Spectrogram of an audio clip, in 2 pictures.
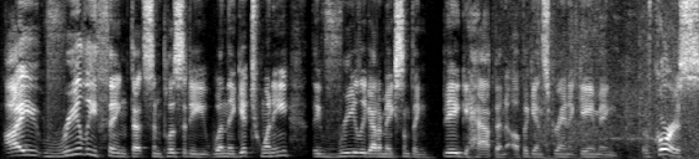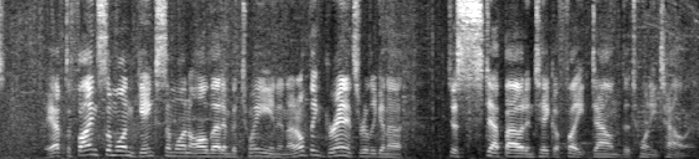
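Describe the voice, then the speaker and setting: A man working as an esports caster, giving excitable game commentary with jokey banter toward his co-caster. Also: on the high side, a little fast, slight background noise.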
